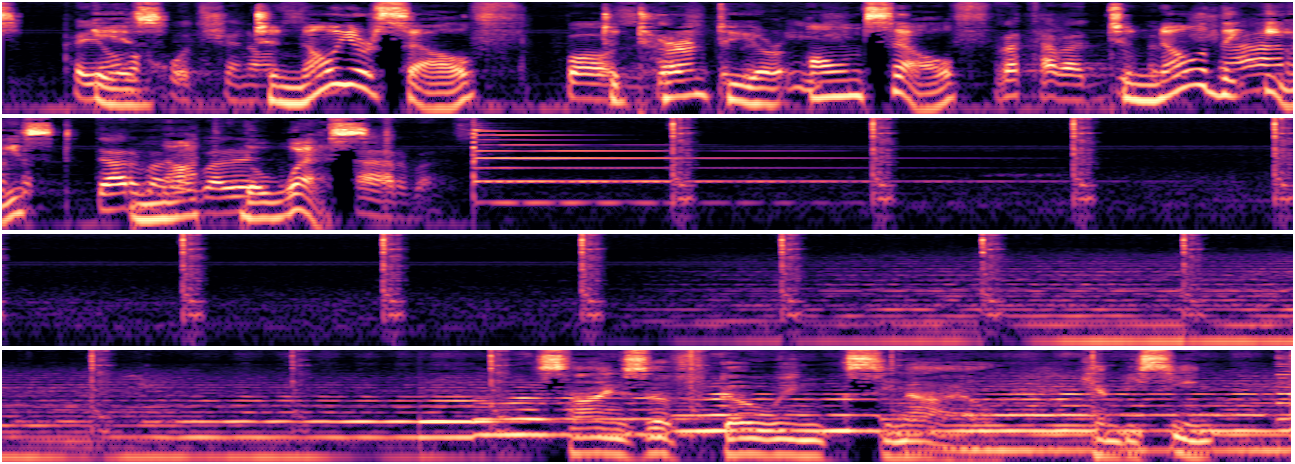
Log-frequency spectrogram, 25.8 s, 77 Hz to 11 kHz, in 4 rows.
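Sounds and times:
speech: 0.0 - 9.0, 22.6 - 23.3
chime ringing: 8.8 - 11.7
clock ticking: 9.8 - 10.0, 10.8 - 11.0, 11.8 - 12.0, 12.8 - 13.0, 13.8 - 14.0, 14.8 - 15.0, 15.8 - 16.0, 16.8 - 17.0, 17.8 - 18.0, 18.8 - 19.0, 19.8 - 20.0, 23.8 - 24.0
low sustained musical drone: 16.1 - 25.8.

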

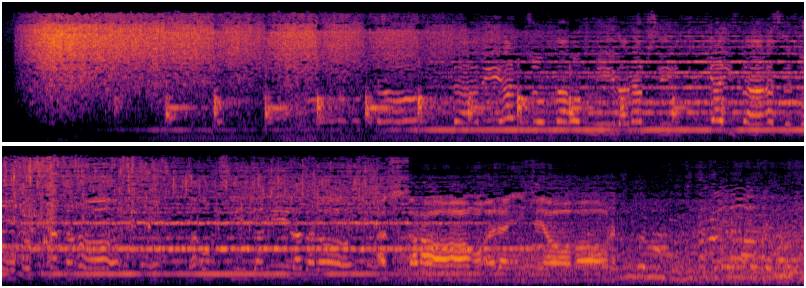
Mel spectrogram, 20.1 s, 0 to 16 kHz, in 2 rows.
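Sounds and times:
steady rain: 0.0 - 6.0
gentle melodic instrumental line: 2.0 - 15.9
speech: 3.9 - 20.0.

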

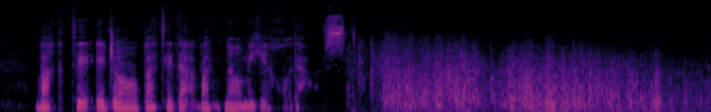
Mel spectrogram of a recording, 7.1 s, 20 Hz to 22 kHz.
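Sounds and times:
speech: 0.4 - 3.8
deep continuous thunder rumbling: 3.6 - 7.1.

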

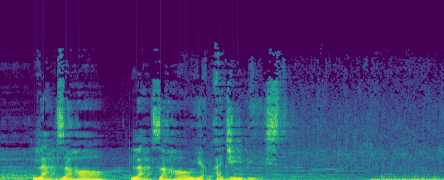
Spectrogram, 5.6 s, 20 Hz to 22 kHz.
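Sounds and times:
speech: 0.4 - 3.6
steady rain falling: 2.0 - 5.5.

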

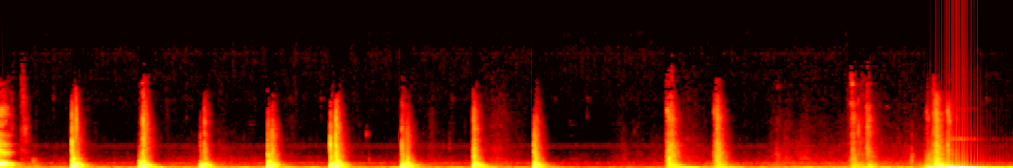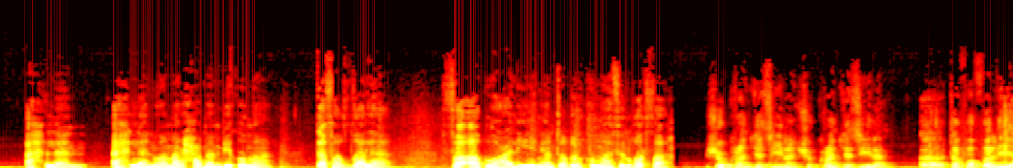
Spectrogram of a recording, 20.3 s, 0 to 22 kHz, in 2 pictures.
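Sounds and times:
knocking on a door: 0.7 - 5.6
speech: 10.6 - 20.2.

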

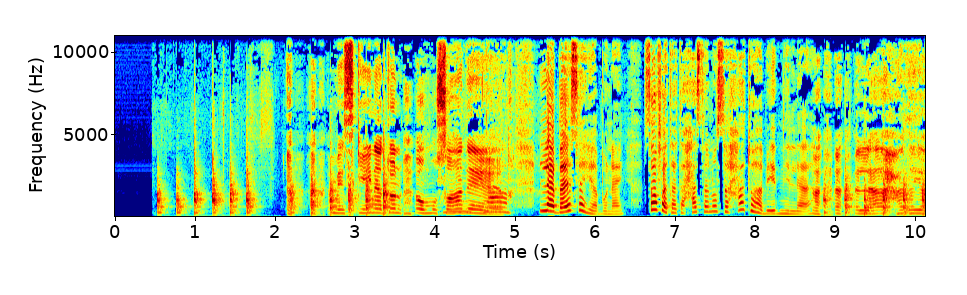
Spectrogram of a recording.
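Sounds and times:
firm knocking on a wooden door: 0.5 - 3.6, 8.8 - 10.1
speech: 2.1 - 10.1.

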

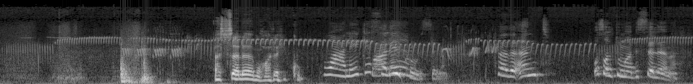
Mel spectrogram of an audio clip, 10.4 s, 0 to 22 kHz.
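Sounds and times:
faint steady whine: 0.0 - 10.3
door rattling thump: 1.7 - 2.7
speech: 1.9 - 2.4, 3.3 - 6.8, 7.5 - 8.3, 9.0 - 10.3.

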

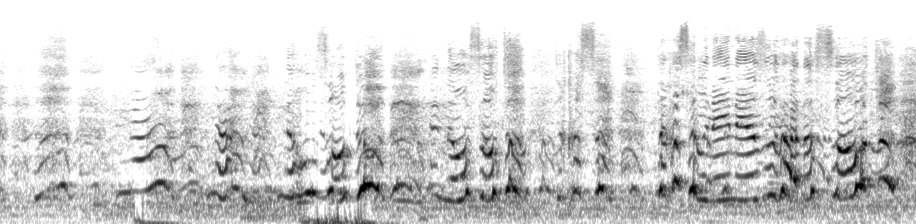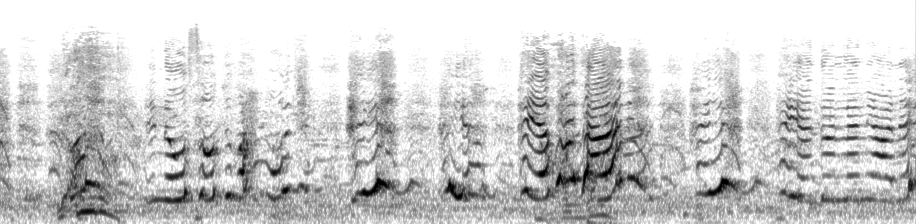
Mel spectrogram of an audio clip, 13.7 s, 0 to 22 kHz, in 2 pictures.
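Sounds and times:
chatter and voices: 0.0 - 13.7
laughter: 6.5 - 8.0, 10.8 - 12.4
child crying in high-pitched wails: 7.3 - 7.8.

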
